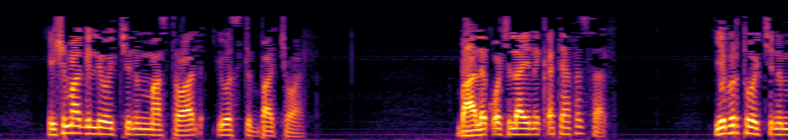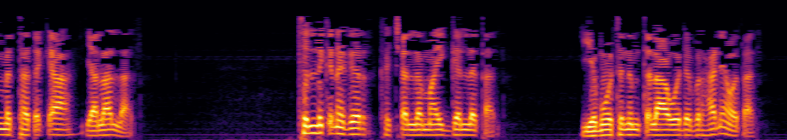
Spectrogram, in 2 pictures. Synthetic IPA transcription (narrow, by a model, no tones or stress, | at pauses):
jɛʃɪmaɡɨlːewo̞t͡ʃːɪnɨmːast̪ʰəwaljɪwɔsd̪ɨbːat͡ʃːɛwa̰l | bəaləkʼo̞t͡ʃːlajːnɨkʼət̪jafəsːa̰l | jɛβɨɾt̪ʰwot͡ʃːɪnɨmːət̪ːat̪ʼəkʼjajalalːa̰l | t̪ʰɨlːɨkʼnəɡəɾkʰət͡ʃʼɛlːəmajɪɡːəlːət̪ʼa̰l | jɛmo̞t̪ʰɨnɨmt̪ʼɨlawɔd̪əbɨɾɦanjawɔt̪ʼa̰l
